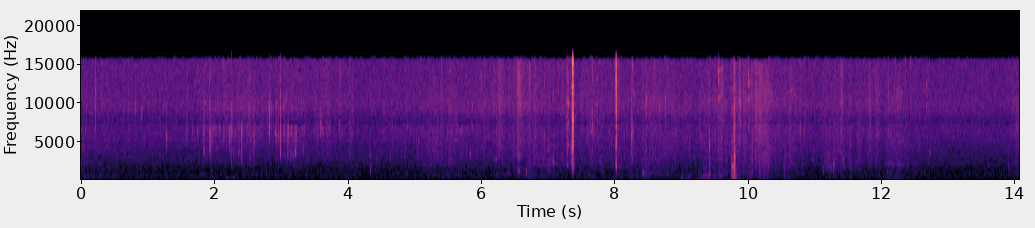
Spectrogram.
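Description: Quiet outdoor background hiss, broken about halfway through by a few sharp clicks: two a little over half a second apart, then a third about two seconds later.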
